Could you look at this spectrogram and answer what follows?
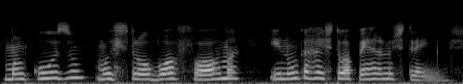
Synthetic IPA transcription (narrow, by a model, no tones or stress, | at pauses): mɐ̃kuzumoʃt̪ɾowboɐfɔɾmɐɪnũkɐaɦaʃt̪owɐpɛɾd̪ɐnʊst̪ɾḛ̃jɲʊ̰s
